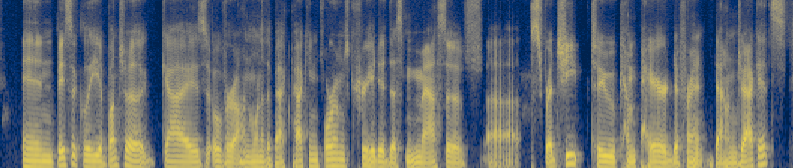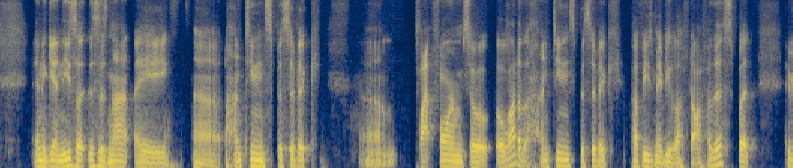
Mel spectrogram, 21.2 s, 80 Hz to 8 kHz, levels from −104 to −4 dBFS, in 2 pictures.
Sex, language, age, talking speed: male, English, 20-39, 145 wpm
